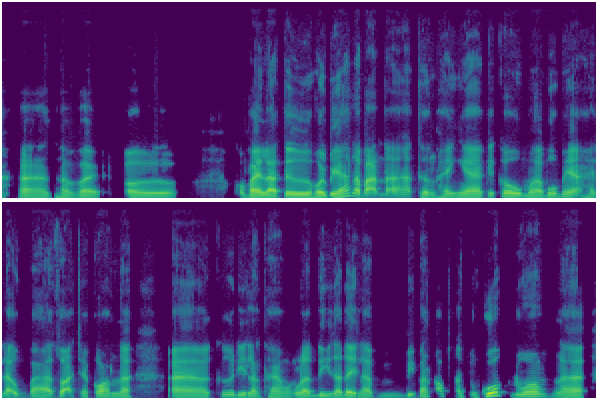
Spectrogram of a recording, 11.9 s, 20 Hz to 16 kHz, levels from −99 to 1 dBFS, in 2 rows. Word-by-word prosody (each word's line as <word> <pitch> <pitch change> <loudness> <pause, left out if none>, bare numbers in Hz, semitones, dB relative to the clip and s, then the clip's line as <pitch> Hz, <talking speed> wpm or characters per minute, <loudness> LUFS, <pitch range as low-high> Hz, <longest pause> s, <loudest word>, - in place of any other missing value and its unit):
À, 120 0 0
ra 125 -6 -4
vậy, 120 -1 +1 0.2
ừ. 120 -1 0 0.8
Có 165 - -8
phải 130 -5 +8
là 125 0 +6
từ 130 -1 +4
hồi 130 0 +4
bé 155 - +3
là - - +3
bạn - - +3
đã 170 - -2
thường 130 -3 -3
hay 145 +3 -4
nghe 150 -2 +1
cái 160 - -8
câu 155 -2 +2
mà 130 -2 0
bố 125 +4 -2
mẹ 180 +2 0
hay 140 0 -8
là 130 - +1
ông 140 - -3
bà 130 -3 0
dọa - - +3
trẻ - - -6
con 150 -2 0
là, 130 -1 0 0.3
à, 125 -1 0
cứ 170 +1 -5
đi 155 -2 -4
lang 145 -1 -1
thang 150 -2 -4
hoặc 130 -2 -10
là 125 0 +3
đi 135 +1 -5
ra 140 -1 0
đấy 130 - +3
là, 165 - -3
ừm, 125 0 -18
bị - - -4
bắt 165 +2 -1
cóc 210 0 -6
sang 155 - -6
Trung 155 -1 -12
Quốc, 245 +6 +7
đúng 170 +2 -3
không? 190 0 +2
Là 130 -6 +1
135 Hz, 250 wpm, -23 LUFS, 125-155 Hz, 0.8 s, phải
